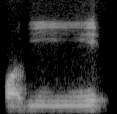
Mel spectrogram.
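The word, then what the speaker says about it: قدير: Nah, kadang ada sebagian baca seperti itu, qadir. Benar nggak itu bacanya? Ya benar ya, masa baca qadir. Padahal di situ ada kaidah khusus ya. Kalau ro sebelumnya ya, sebelumnya kasrah mesti dibaca tipis, qadir.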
